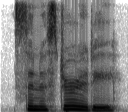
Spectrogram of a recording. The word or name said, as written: sinisterity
